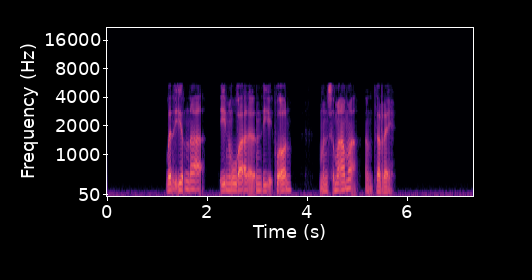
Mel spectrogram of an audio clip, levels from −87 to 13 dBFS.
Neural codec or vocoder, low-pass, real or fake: autoencoder, 22.05 kHz, a latent of 192 numbers a frame, VITS, trained on many speakers; 5.4 kHz; fake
